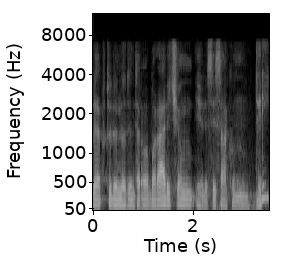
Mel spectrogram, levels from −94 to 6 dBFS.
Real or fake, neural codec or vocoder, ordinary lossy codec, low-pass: fake; codec, 16 kHz, 1.1 kbps, Voila-Tokenizer; MP3, 96 kbps; 7.2 kHz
